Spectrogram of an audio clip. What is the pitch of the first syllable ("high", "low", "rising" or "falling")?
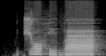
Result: high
